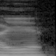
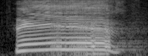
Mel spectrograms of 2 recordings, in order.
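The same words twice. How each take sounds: First: The word is said softly and mildly. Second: The word is shouted loudly. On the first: The grief is restrained and polite. The speaker calls it wrong. "Of alleen maar zo, zakdoek pakken" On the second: The person is desperate and in panic. The speaker calls it right. "Hij schreeuwde het uit, hè"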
